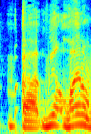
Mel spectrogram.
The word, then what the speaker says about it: Lionel: Lionel Richie says that Michael Jackson repeatedly called him Lionel, like the trains I grew up with, the Lionel trains, when everyone else called him Lionel Richie. He said, Michael called me Lionel. He's like it's from Krypton, like Kal-El and Jor-El and Lionel. Okay, that's how Michael pronounced Lionel.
